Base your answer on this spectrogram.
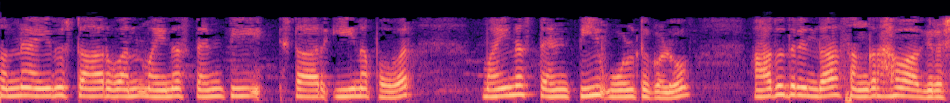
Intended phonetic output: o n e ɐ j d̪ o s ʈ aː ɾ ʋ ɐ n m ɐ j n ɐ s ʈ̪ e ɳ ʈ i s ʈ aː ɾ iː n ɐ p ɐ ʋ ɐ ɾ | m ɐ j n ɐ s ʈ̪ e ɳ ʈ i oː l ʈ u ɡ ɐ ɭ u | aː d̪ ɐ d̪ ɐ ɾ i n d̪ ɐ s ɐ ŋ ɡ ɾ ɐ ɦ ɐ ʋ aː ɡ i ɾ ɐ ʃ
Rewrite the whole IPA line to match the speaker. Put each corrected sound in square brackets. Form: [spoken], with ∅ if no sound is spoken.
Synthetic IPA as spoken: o [nː] e ɐ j d̪ [u] s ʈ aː ɾ ʋ ɐ n m ɐ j n ɐ s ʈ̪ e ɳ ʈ i s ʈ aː ɾ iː n ɐ p ɐ ʋ ɐ ɾ | m ɐ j n ɐ s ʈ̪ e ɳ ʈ i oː l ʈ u ɡ ɐ ɭ u | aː d̪ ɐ d̪ ɐ ɾ i n d̪ ɐ s ɐ ŋ ɡ ɾ ɐ ɦ ɐ ʋ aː ɡ i ɾ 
